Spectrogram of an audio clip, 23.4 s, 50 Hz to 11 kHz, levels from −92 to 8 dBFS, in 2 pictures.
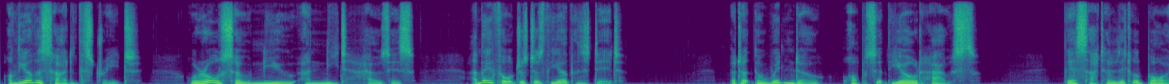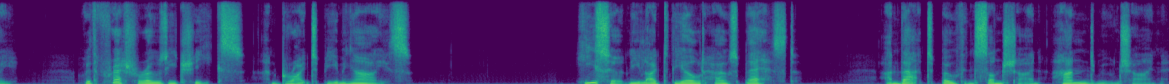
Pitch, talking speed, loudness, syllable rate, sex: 160 Hz, 145 wpm, -21 LUFS, 4.7 syllables/s, male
